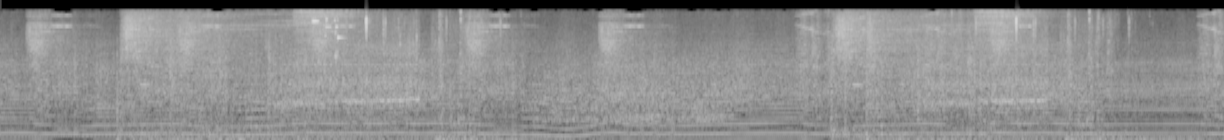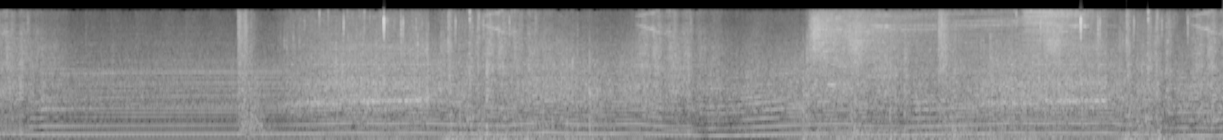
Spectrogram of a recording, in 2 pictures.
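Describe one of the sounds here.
A car engine drones at high revs, its pitch wavering up and down.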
